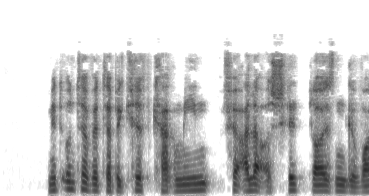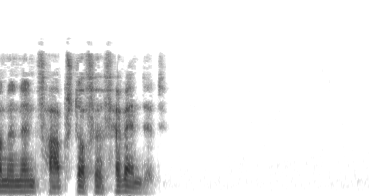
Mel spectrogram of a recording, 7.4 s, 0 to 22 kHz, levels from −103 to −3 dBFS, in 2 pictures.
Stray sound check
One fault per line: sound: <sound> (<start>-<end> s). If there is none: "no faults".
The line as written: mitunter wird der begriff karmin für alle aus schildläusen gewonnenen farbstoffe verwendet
no faults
